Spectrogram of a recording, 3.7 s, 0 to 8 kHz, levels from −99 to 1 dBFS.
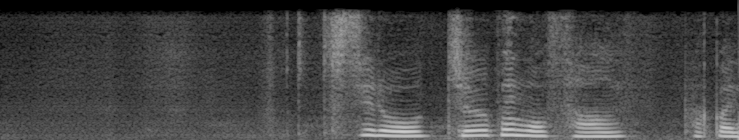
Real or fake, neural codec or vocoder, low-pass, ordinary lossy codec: fake; codec, 16 kHz, 0.5 kbps, FunCodec, trained on LibriTTS, 25 frames a second; 7.2 kHz; AAC, 48 kbps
